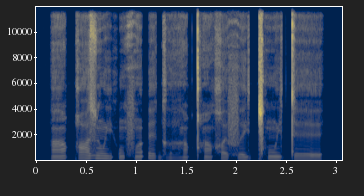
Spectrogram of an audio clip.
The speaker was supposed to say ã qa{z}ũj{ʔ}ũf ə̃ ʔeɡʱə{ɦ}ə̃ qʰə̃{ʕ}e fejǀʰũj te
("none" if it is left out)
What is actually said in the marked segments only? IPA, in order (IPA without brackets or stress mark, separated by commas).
z, ʔ, ɦ, χ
